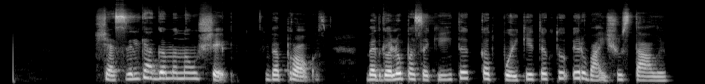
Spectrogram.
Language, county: Lithuanian, Alytus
